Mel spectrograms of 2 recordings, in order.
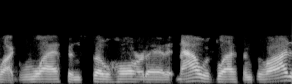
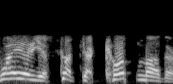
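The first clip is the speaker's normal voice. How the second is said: very high, silly, cartoonish character voice; 9 semitones higher, 4 dB louder than usual. Retelling what he said to his mother, doing the Shrek, Fat Bastard voice. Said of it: "I was doing the Shrek voice, like the fat bastard voice".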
